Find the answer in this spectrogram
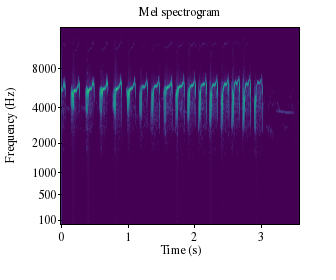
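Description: A meadow pipit gives a run of about sixteen thin, high, even notes at roughly five per second, ending in a faint trailing note.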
